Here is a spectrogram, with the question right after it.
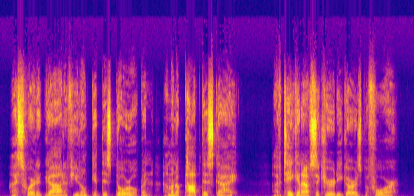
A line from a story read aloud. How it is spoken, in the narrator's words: He muttered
